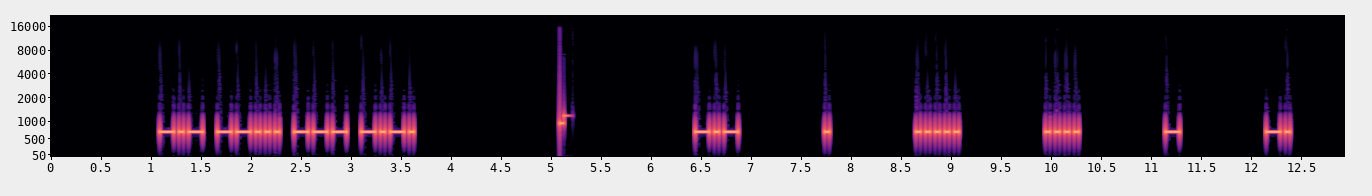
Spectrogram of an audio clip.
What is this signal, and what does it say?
Morse code, heard as a keyed tone, about 25 wpm, spaced as for 11 wpm, 700 Hz. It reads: K7OC KE5HTN
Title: USA Call Signs - 6x Character Spacing - 25wpm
